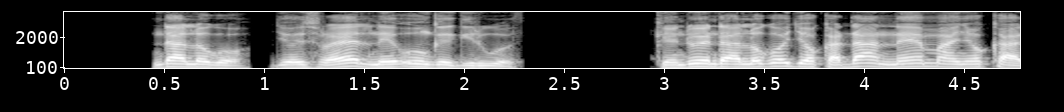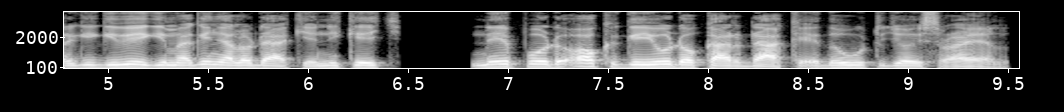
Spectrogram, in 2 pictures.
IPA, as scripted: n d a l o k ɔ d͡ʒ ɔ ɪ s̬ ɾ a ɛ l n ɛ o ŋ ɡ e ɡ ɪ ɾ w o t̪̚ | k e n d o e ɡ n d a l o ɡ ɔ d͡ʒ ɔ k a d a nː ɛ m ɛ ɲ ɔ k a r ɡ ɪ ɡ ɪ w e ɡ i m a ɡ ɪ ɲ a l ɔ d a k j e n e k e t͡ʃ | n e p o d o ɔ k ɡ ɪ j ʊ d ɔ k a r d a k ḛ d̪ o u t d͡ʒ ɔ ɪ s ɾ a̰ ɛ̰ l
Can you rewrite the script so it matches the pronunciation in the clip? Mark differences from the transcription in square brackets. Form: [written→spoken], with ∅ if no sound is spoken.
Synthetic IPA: n d a l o [k→ɡ] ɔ d͡ʒ ɔ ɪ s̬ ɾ a ɛ l n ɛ o ŋ ɡ e ɡ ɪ ɾ w o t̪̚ | k e n d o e [ɡ→∅] n d a l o ɡ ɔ d͡ʒ ɔ k a d a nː ɛ m [ɛ→a] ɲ ɔ k a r ɡ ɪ ɡ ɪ w e ɡ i m a ɡ ɪ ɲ a l ɔ d a k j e n [e→i] k e t͡ʃ | n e p o d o ɔ k ɡ ɪ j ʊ d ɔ k a r d a k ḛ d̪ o u t d͡ʒ ɔ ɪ s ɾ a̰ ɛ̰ l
